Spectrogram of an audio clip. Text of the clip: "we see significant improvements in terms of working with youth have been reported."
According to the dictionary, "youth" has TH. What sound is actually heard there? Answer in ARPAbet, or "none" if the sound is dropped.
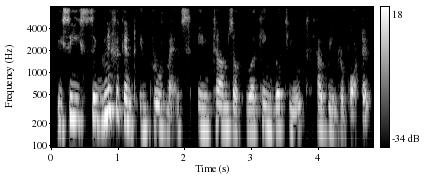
T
